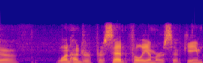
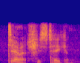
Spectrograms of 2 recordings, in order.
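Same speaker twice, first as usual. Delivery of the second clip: muttered under the breath. In an acted-out story, a man reacts as a woman calls a lady mom, muttered under his breath. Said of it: "He says under his breath".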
